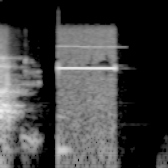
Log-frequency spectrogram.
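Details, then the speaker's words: An automated external defibrillator (AED) during a demonstration self-test: the tail of a spoken prompt, then a steady high electronic beep of about half a second between voice instructions. "Self test. In case of emergency, press the green onoff"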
